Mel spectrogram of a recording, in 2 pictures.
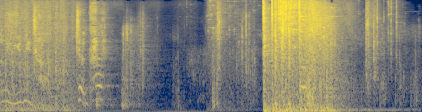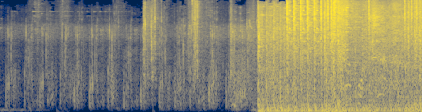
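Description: Apex Legends combat with loud bursts of gunfire, heavy thumping impacts and rattling volleys that cut in abruptly, alternating with quieter stretches of scattered clatter and game effects.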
